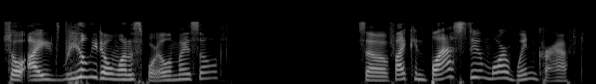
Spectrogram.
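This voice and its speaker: A woman's voice: fairly high pitch, sharp tone, no echo, muffled recording. A woman streamer chatting casually and thinking aloud while she draws, rambling and muttering to herself. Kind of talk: casual chat while drawing. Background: faint background music.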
